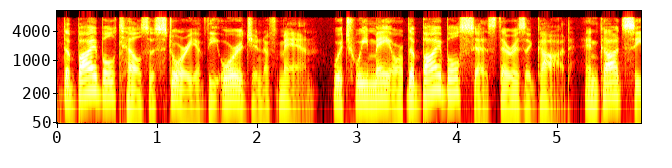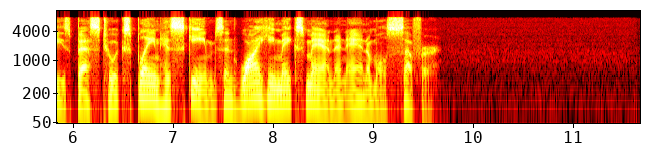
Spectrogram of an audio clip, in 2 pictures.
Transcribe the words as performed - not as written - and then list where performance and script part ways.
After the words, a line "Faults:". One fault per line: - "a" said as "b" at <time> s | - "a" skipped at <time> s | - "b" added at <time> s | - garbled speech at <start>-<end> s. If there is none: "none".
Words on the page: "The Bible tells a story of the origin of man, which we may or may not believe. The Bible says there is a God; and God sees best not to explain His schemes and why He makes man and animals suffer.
"The Bible tells a story of the origin of man, which we may or. The Bible says there is a God; and God sees best to explain His schemes and why He makes man and animals suffer.
Faults:
- "may not believe" skipped at 3.5 s
- "not" skipped at 6.3 s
